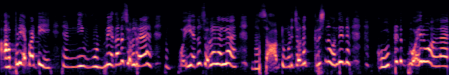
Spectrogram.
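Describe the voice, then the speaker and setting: Cartoon heroine, voiced by an actor: young woman, lovesick, pleading; very high, sharp, pitch-raised tone. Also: fast talker. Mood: yearning. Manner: pleading, repeatedly asking questions. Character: lovesick young woman pining for her sweetheart. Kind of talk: cartoon storytelling dialogue.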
